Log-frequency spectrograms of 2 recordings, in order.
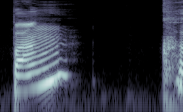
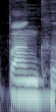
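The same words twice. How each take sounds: First: पंख as long rising "pang", pause, "kha"; split syllables. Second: Said in the usual way. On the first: Shown as a demonstration. Teacher showing पंख once more, split syllables. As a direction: stretch पंख into two separate syllables. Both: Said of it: "तो मिलके बन जाएगा".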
